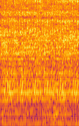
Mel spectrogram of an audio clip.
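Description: Steady, even hum with a smooth low drone and no knocks or rattles; the compressor is running quietly and normally.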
